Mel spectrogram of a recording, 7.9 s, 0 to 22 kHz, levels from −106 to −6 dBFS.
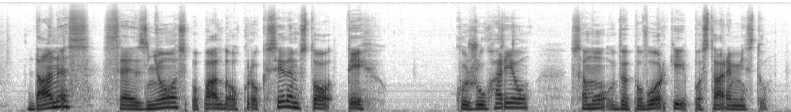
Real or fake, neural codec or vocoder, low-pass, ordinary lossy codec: fake; vocoder, 48 kHz, 128 mel bands, Vocos; 19.8 kHz; none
